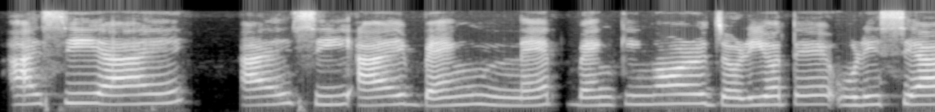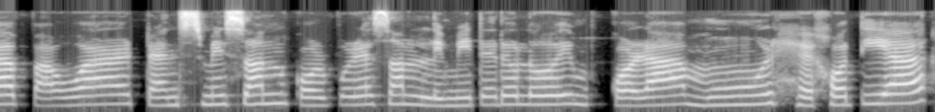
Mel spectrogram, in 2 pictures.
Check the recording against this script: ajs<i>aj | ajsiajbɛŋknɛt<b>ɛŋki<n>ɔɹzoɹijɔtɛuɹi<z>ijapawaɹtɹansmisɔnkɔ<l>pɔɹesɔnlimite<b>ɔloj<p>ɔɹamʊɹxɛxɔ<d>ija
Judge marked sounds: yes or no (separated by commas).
yes, yes, no, no, no, no, no, no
